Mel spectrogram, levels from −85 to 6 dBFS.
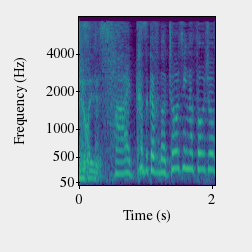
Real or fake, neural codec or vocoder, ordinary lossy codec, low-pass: fake; codec, 16 kHz, 1.1 kbps, Voila-Tokenizer; none; none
